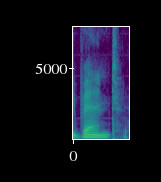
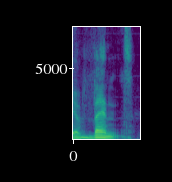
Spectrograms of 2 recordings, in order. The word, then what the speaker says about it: event: No, the event. – Okay, enfatizando la segunda sílaba. The event.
